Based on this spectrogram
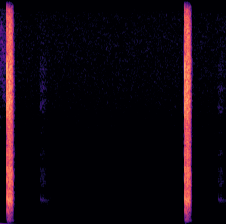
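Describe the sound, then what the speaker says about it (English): A clap sample layered with a snare in an FL Studio trap beat, struck twice with crisp, bright, short bursts about two seconds apart over silence. "we also have a clap, which is layered together with the snare"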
